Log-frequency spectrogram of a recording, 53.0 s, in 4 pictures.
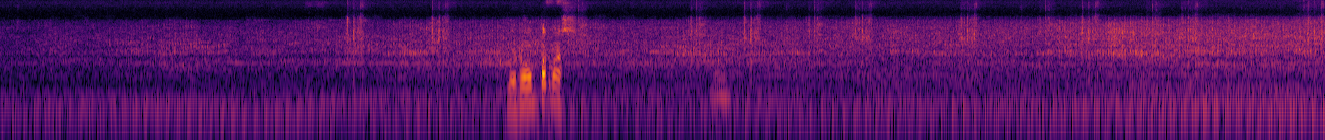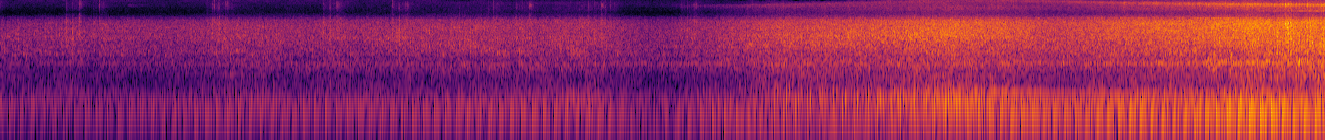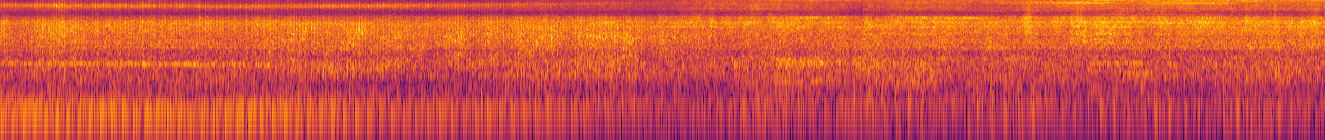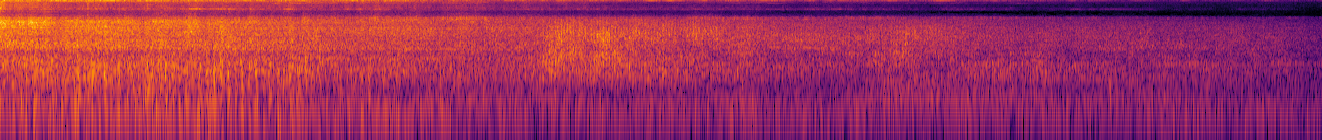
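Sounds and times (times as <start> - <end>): diesel locomotive engine: 0.0 - 52.9
train wheels clattering on rails: 6.8 - 14.6, 15.2 - 23.0, 24.0 - 48.5.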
